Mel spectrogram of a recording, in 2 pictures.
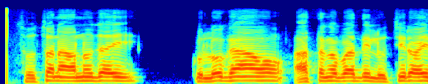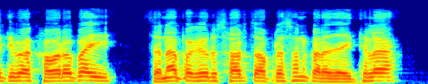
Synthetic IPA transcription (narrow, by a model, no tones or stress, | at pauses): sut͡ʃɔnaɔnud͡ʒaj | kuloɡãõa̰t̪ɔŋkɔbad̪ilut͡ʃiɾɔɦit̪ʰibakʰɔbɔɾɔpai | senapɔkʰiɾusɔɾt͡ʃɔːpɔɾesɔnɔkɔɾad͡ʒajt̪ʰila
